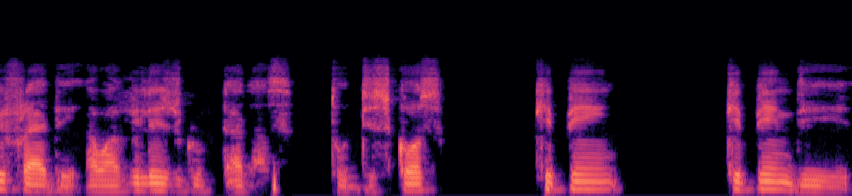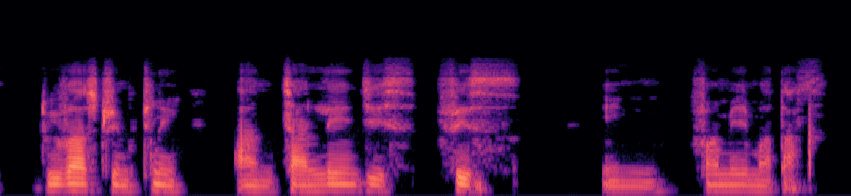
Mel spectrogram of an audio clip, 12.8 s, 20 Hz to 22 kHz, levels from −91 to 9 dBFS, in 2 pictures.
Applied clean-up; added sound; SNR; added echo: none; none; none; none.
